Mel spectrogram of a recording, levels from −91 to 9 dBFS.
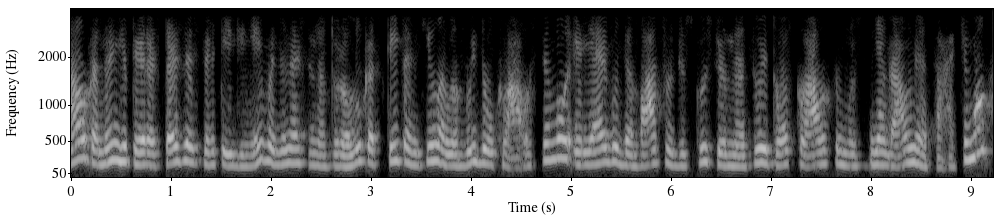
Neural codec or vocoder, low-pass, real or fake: codec, 16 kHz, 2 kbps, FreqCodec, smaller model; 3.6 kHz; fake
